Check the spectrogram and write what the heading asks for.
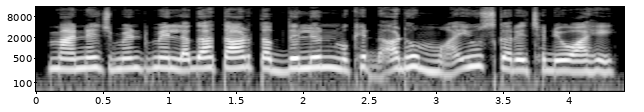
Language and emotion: Sindhi, sad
